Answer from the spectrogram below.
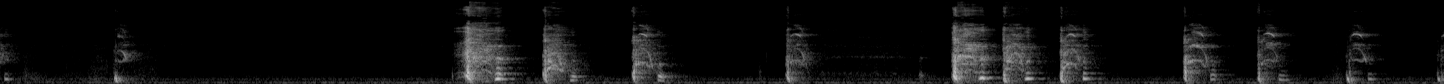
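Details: About a dozen repeated harsh coughs, some in quick runs, in a quiet room: a runaway coughing attack.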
